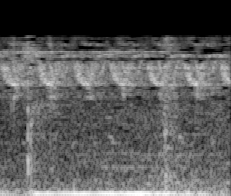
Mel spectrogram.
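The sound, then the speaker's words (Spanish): An alarm rings with a continuous high-pitched electronic warble that rises and falls in quick, regular cycles, steady and moderately loud with no voices over it, while a shop window is being robbed. “lindo está la alarma ahí sonando, ¿no? Re molesta.”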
